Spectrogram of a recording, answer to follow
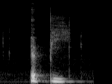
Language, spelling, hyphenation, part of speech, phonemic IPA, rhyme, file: Dutch, uppie, up‧pie, noun, /ˈʏ.pi/, -ʏpi, Nl-uppie.ogg
- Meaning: 1. a small marble, either a glass toothpaste marble or (dated) a clay marble 2. a half cent, a coin with the value of ½ guilder cent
